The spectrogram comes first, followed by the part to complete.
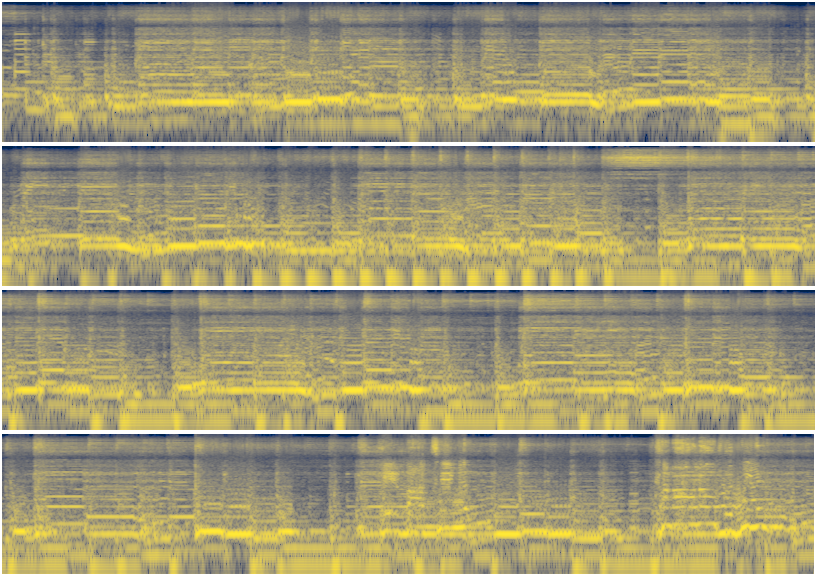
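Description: Live blues band playing, led by an amplified electric guitar, with bass and drums; the low bass line comes in strongly about seven seconds in.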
